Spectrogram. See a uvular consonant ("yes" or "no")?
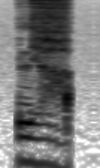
no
